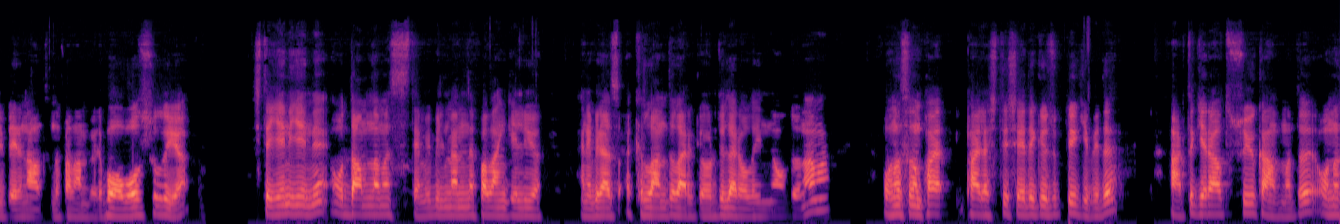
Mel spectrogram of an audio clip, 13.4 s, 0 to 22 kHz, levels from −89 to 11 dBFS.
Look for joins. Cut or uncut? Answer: uncut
